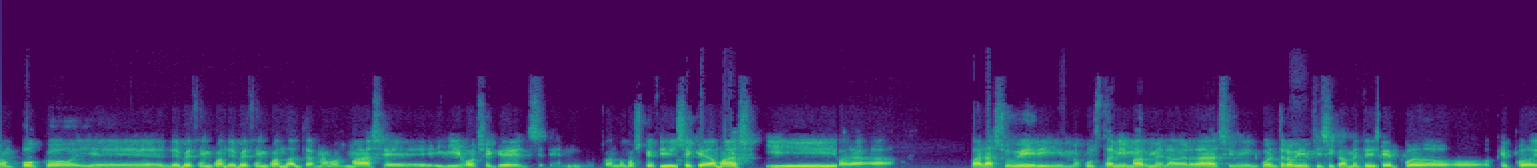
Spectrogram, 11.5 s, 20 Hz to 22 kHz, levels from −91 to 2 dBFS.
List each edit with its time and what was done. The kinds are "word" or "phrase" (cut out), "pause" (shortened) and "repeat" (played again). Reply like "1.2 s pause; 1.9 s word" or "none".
1.7 s repeat; 5.1 s word; 5.4 s phrase; 6.3 s phrase; 8.0 s word; 10.3 s phrase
